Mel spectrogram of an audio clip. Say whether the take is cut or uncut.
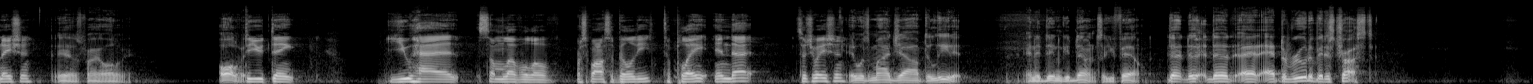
cut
